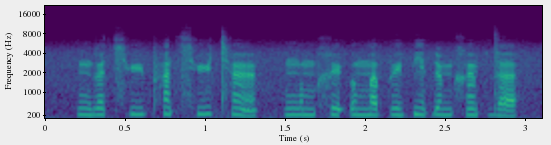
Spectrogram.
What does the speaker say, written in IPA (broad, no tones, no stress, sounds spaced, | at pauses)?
ŋ ɡ œ t͡sʰ y pʰ ɐ̃ t͡sʰ y tʰ œ̃ | ŋ o m x ʏ ʔ ʊ m ɐ p ʏ pʲ œ̃ ɗ œ m x œ̃ p d ɐ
